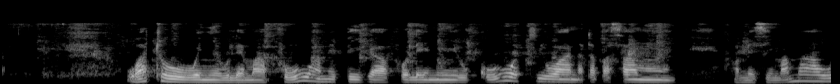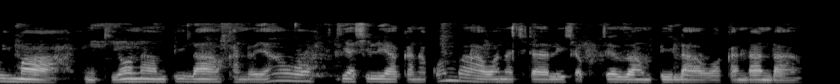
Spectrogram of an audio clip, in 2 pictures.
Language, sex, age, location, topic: Swahili, male, 18-24, Kisii, education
